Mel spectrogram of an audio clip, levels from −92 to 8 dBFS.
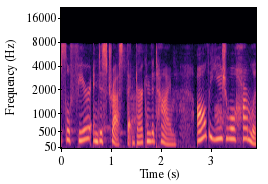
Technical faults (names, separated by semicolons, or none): echo with no canceller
